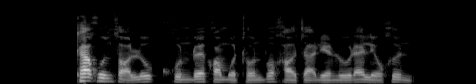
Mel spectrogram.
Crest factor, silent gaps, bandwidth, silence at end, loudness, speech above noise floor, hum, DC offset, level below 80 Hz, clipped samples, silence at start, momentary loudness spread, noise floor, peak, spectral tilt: 28 dB; none; 11 kHz; 0.65 s; -27 LUFS; 58 dB; none; under 0.1%; -74 dBFS; under 0.1%; 0.75 s; 18 LU; -85 dBFS; 0 dBFS; -5.5 dB/octave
